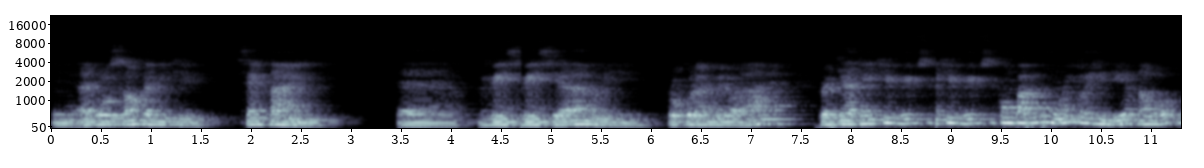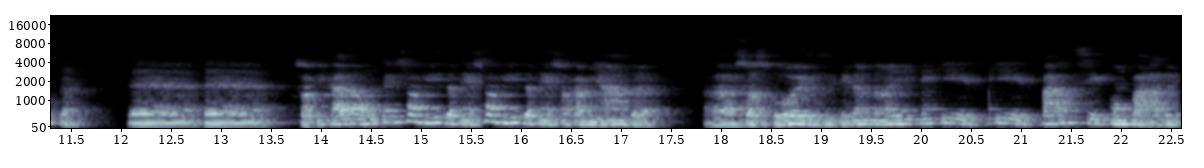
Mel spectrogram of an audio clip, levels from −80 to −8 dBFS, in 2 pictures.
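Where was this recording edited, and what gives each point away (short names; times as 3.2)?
4.7 repeat of the last 0.32 s
8.85 repeat of the last 0.63 s
12.84 repeat of the last 0.69 s
15.61 repeat of the last 0.78 s
20.68 repeat of the last 0.54 s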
